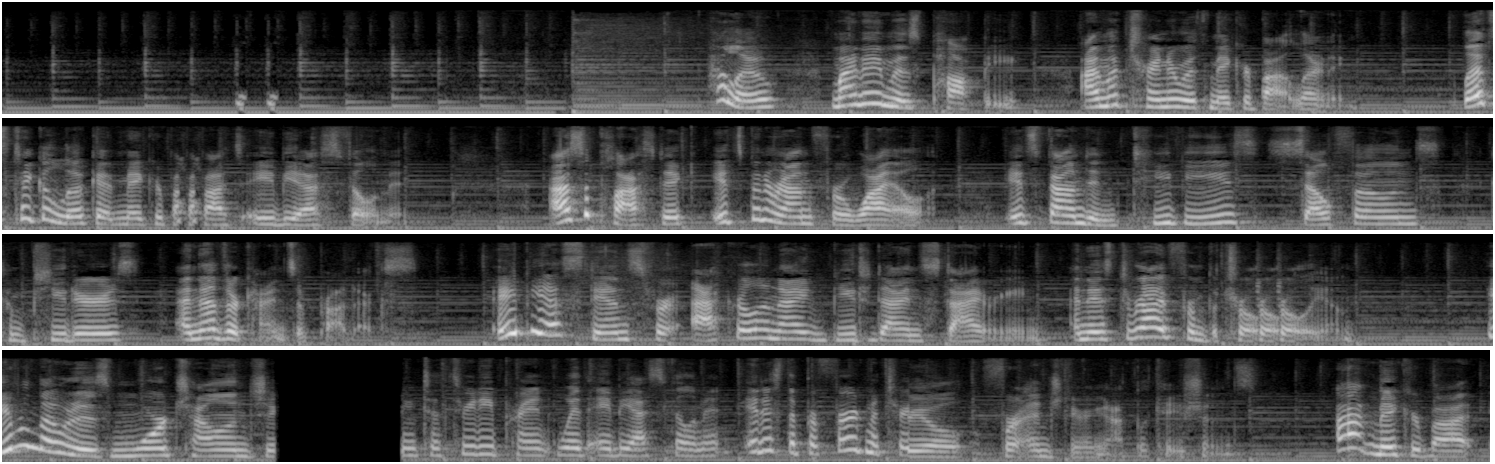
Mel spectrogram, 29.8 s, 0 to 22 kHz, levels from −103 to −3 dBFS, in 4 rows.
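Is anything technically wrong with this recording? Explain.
Yes. Repeated frames at 1.16–1.48 s, 8.32–8.48 s and 21.17–21.38 s replay blocks of about 157, 78 and 105 ms twice more each. The result is stuttering, and the waveform shows identical copied segments.

A playback stall silences the output from 23.72 to 24.37 s, for about 0.63 s. It likely comes from the player running out of data, and shows as a flat waveform and blank spectrogram.

A catch-up at higher speed follows from 24.37 to 26.90 s. The audio plays at 1.25× with pitch raised about four semitones, so the spectrogram shows harmonics shifted upward.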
